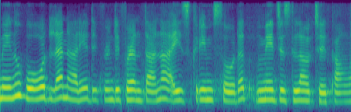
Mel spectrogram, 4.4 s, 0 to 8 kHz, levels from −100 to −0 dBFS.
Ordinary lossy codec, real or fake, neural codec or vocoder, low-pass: none; fake; codec, 16 kHz in and 24 kHz out, 0.9 kbps, LongCat-Audio-Codec, four codebook decoder; 7.2 kHz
